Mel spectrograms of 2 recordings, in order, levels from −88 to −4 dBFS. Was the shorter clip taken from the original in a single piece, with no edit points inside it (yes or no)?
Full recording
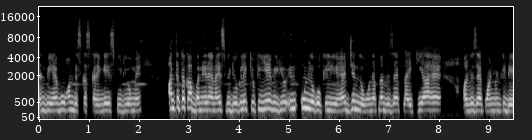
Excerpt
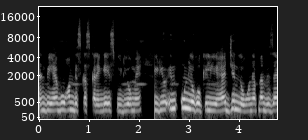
no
